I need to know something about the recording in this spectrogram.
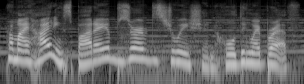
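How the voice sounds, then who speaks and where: Woman streamer, fairly high voice, narrates a visual novel with casual asides, faint music underneath. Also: lively intonation, fairly quick.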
